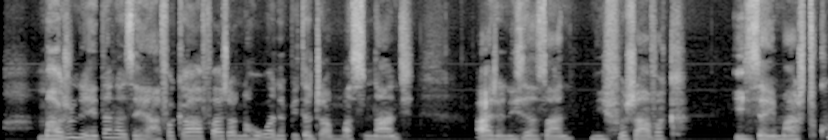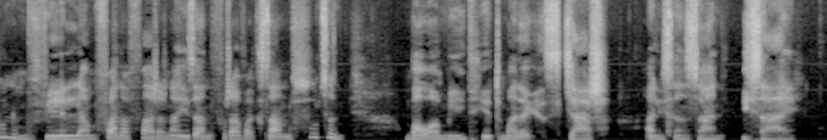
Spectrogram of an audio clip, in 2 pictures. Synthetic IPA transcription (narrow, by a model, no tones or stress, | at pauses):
maɾuniet̪anəzajafakəːfaɾanawanapet̪aɳɖ͡ʐamimasinani̥ | aɾanis̬anzaninifiɾavakə̥ | izajmaɾt̪u̥kunumivelaminfanafaɾanəizanifiɾavakəz̥anifut͡sini̥ | mbawamid̪iet̪umad̪aɡasi̥kʲaɾə̥ | anisanzani̥ːz̥aj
